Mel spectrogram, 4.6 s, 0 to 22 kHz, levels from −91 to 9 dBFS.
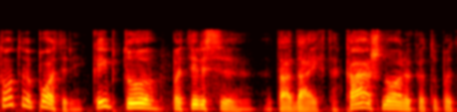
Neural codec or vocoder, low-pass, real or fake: none; 7.2 kHz; real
